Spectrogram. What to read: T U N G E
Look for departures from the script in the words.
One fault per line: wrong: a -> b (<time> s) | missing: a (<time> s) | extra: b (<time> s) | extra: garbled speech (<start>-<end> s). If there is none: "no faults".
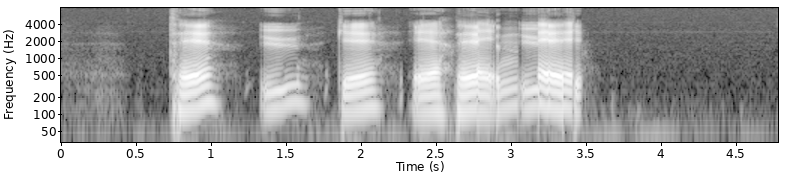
missing: N (1.6 s)
extra: garbled speech (2.6-3.5 s)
